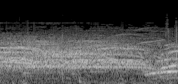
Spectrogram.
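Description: A crowd cheers and whoops at a schoolboy rugby match as a conversion kick goes over, a sustained roar of voices filling the whole moment without pause.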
